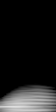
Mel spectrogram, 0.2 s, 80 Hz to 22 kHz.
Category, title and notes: Instrument samples > Synths / Electronic
DISINTEGRATE 4 Db
additive-synthesis, fm-synthesis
